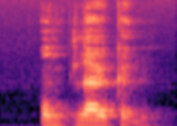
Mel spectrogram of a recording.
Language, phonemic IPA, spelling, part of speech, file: Dutch, /ˌɔntˈlœy̯.kə(n)/, ontluiken, verb, Nl-ontluiken.ogg
- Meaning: to bud, to sprout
